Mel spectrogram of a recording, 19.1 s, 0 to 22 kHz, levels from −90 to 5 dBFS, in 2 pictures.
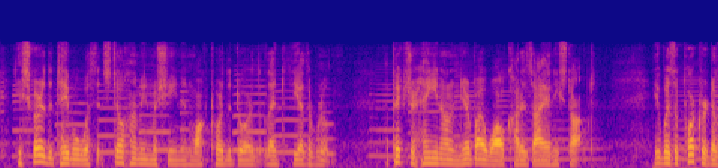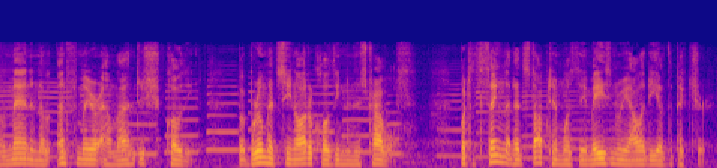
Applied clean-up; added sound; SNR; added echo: none; Wind instrument, woodwind instrument; 17 dB; none.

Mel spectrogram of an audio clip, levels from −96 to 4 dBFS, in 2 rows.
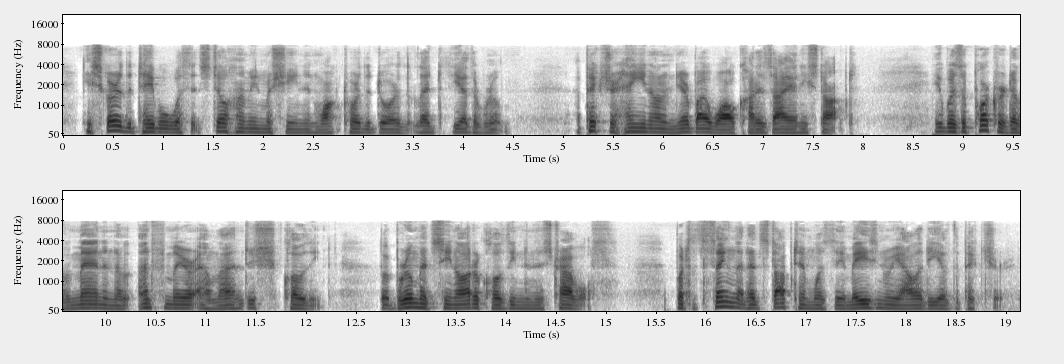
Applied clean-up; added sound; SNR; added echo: neural mask model Resemble Enhance denoiser.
